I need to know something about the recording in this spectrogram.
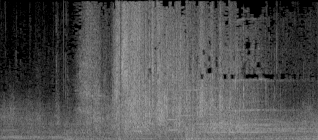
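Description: A thick liquid splatters wetly onto a floor.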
